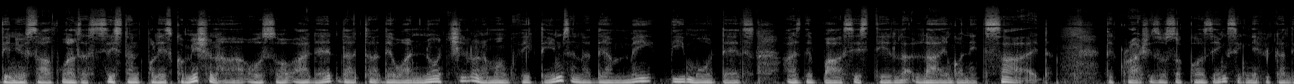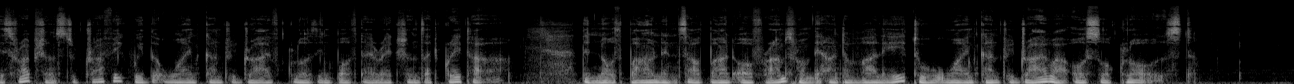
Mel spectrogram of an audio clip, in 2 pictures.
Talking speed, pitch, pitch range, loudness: 160 wpm, 90 Hz, 85-100 Hz, -30 LUFS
